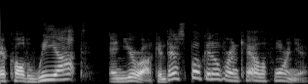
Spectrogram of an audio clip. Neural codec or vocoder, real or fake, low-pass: none; real; 7.2 kHz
